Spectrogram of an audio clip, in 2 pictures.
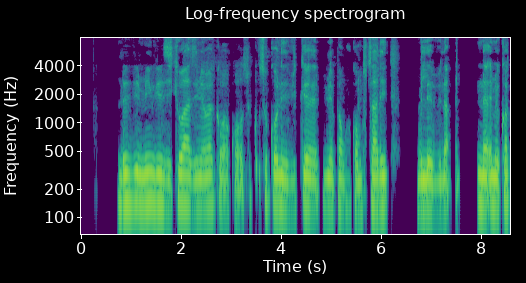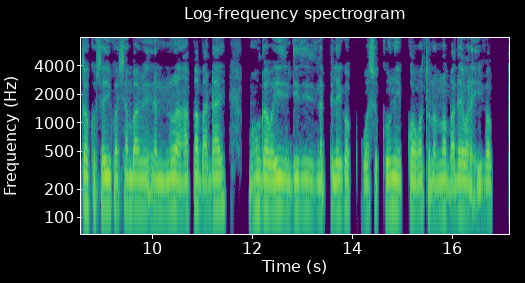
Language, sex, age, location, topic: Swahili, male, 18-24, Wajir, agriculture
